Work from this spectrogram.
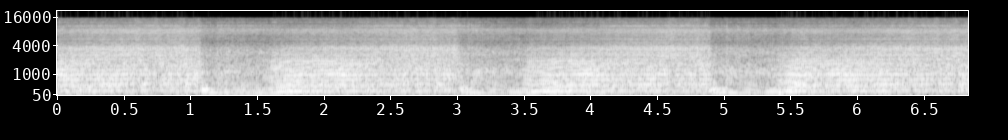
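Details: Honda Scoopy FI injection scooter after CVT setting, belt now climbing fully up the pulley: three strong pulls climbing smoothly to a high steady pitch without hesitation; drive pulling properly.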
